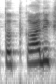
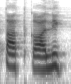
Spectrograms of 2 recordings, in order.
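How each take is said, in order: First: तत्कालिक said "tatkaalik"; wrong short vowel. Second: तात्कालिक said "taatkaalik"; correct long vowel. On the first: Teacher rejecting the wrong word, short "tat" in तत्कालिक. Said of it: "शब्द नहीं होता". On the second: Teacher giving the correct word, long "taat" in तात्कालिक. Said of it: "जो हमारा शुद्ध शब्द है". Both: Shown as a demonstration.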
